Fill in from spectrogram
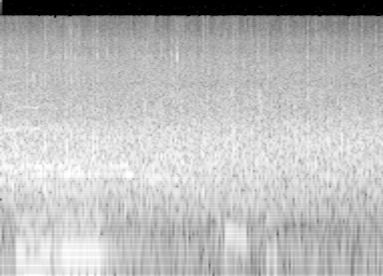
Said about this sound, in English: Oh, come on, you can clap a little bit louder than that.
